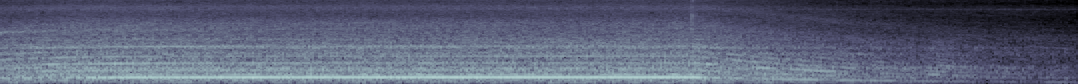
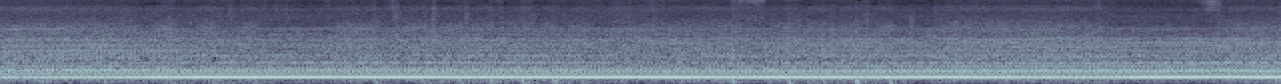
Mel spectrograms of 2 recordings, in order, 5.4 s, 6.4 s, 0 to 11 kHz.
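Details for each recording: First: 1972 Electrolux Z500 vacuum cleaner, 425 W motor after clean-up: steady, even motor tone, then a smooth pitch glide down to silence after switch-off with no growl; the earlier growl was thought to come from a tight armature and spindle. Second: 1972 Electrolux Z500 vacuum, 425 W motor cleaned up, running with an old-style hose: steady loud motor drone with constant mid-pitched hum, winding down at switch-off; the leaky hose changes the suction note.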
